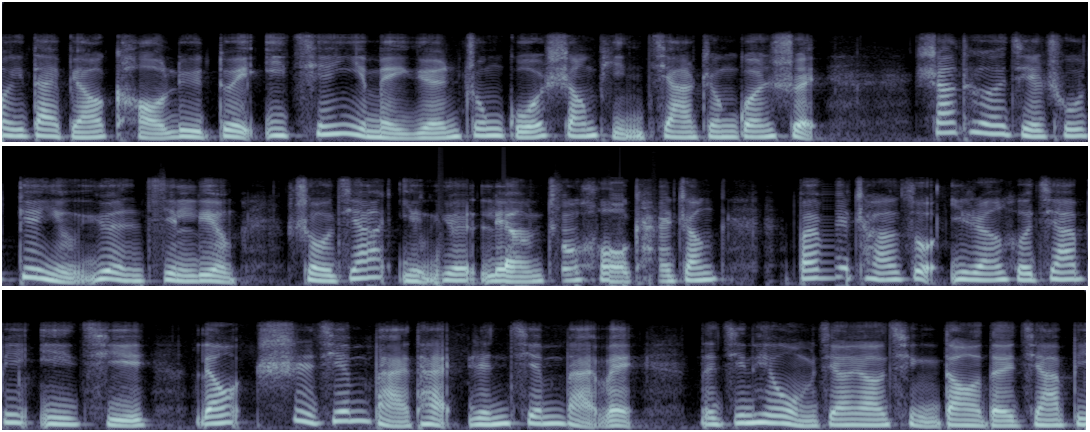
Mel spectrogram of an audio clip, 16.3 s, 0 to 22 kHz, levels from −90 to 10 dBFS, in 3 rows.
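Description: At 6.05 to 6.10 s and 6.20 to 6.26 s, short concealed packet loss drops about 20 ms and then 40 ms of speech; the receiver extends the preceding sound, leaving brief smears. From 6.74 to 8.74 s, repeated packet loss (robotic sound) opens twelve gaps up to 43 ms each, patching about 15% of the span with continued sound, which turns choppy. Two more short concealed losses of about 40 ms each, at 9.20 to 9.26 s and 9.28 to 9.34 s, blur the audio again. At 9.54 to 9.61 s, a burst of packet loss removes about 60 ms; the held, fading fill gives a buzz or hiss before speech resumes further on.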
